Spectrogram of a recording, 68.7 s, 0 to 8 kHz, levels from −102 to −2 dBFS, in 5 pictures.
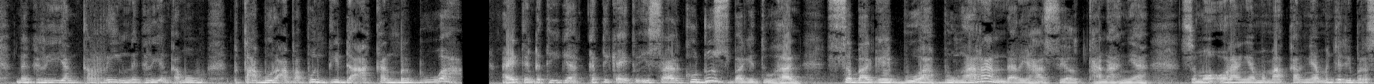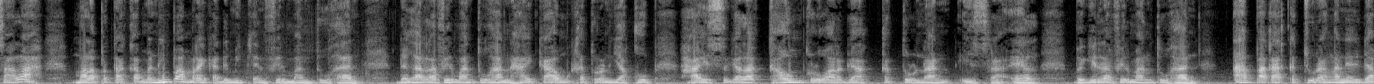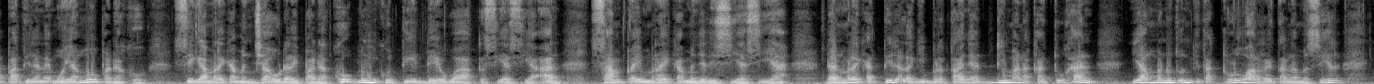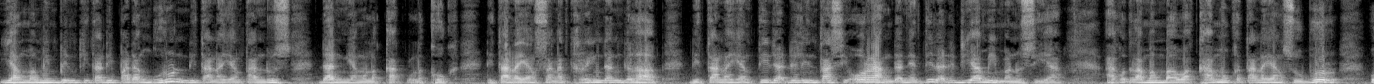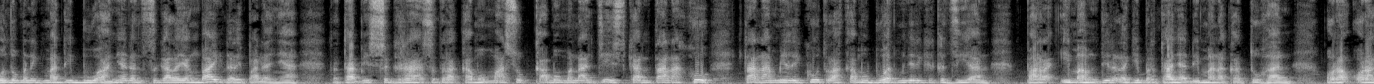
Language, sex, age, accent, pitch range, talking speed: Indonesian, male, 50-69, native, 130-165 Hz, 140 wpm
